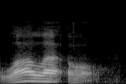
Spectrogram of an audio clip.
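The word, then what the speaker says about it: laleo (λαλέω): L-A-L-E long O, laleo.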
